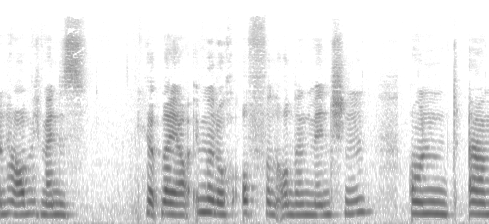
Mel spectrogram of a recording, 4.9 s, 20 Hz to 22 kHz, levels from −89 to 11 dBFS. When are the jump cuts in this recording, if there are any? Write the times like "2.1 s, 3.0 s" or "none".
4.0 s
